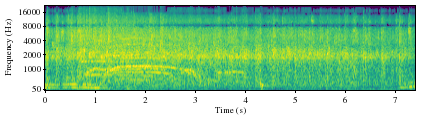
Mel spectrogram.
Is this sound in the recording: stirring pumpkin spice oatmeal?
no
